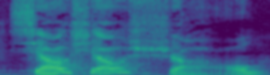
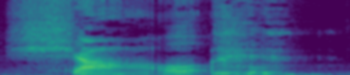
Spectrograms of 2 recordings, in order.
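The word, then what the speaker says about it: 手: 샤오 손이 샤오 이렇게 발음합니다. 손을 샤오 같이 해볼게요. 샤오 같이 하셔야 돼요. 예, 그게 지금 우리 라이브 방송하는 이유예요. 샤오, 예, 샤오. 그냥 소우 아니고 혀가 이렇게 들려 있다 보면 이렇게 바람 소리가 좀 날 거예요.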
